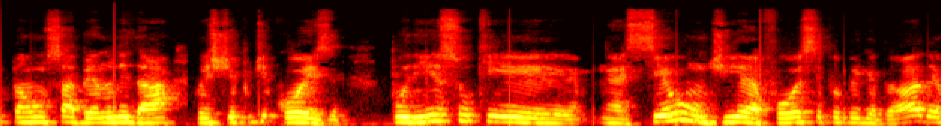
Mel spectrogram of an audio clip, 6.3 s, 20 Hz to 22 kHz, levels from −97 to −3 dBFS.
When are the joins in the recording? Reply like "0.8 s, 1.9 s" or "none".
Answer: 1.2 s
